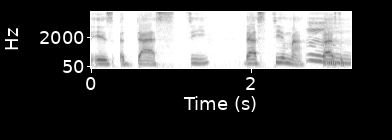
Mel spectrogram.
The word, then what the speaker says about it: diastema: It is spelled Diastema, but it's pronounced diastema.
